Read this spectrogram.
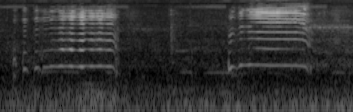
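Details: Goats at a farm in Coochbehar; two loud, nasal, wavering bleats about a second long each, separated by a short pause with a fainter bleat, the second call louder and slightly higher, over low background rumble.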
